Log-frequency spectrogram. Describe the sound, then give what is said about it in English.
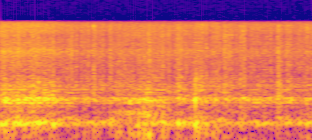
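A car engine, just started after a car door closes, runs at a steady idle, a continuous low rumble with mechanical hum and light vibration, moderately loud, with no voices over it. “Car door closes. Engine starts.”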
